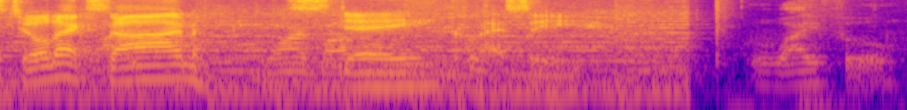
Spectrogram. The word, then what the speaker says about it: waifu: Waifu, not wafu.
